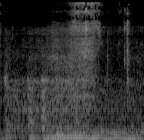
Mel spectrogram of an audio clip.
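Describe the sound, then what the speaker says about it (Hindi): A car engine cranking and catching as it starts with the clutch pressed, a brief low rumble settling into a steady idle, close by and without talk. "अब आप क्लच दबा के इंजन स्टार्ट कर लीजिए।"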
